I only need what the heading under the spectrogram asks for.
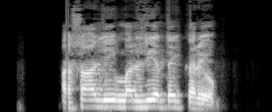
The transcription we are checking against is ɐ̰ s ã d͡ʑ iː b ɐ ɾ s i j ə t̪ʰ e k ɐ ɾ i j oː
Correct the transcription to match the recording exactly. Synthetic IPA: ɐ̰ s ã d͡ʑ iː m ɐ ɾ z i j ə t̪ e k ɐ ɾ i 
